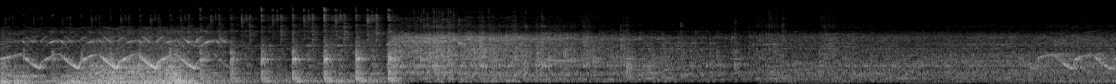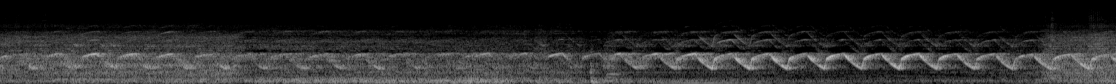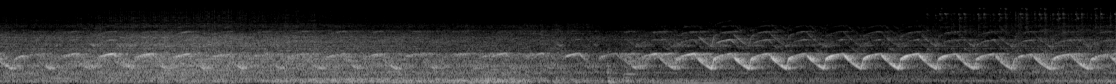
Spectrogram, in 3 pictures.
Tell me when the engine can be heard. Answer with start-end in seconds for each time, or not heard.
0.0-13.6, 21.6-33.4.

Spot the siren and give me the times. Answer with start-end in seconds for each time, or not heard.
0.0-2.4, 10.2-33.4.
